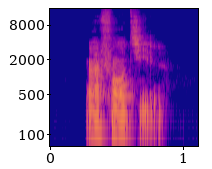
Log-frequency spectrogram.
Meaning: infantile
- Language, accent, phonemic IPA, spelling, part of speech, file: French, France, /ɛ̃.fɑ̃.til/, infantile, adjective, LL-Q150 (fra)-infantile.wav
